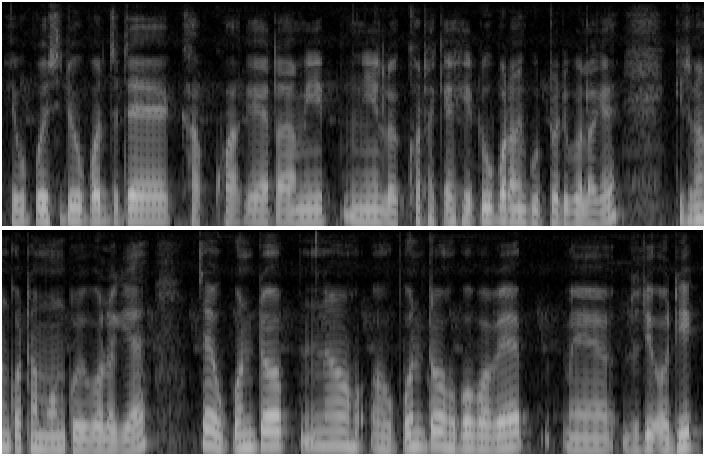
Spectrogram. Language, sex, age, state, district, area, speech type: Assamese, male, 18-30, Assam, Lakhimpur, rural, spontaneous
